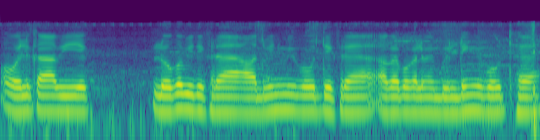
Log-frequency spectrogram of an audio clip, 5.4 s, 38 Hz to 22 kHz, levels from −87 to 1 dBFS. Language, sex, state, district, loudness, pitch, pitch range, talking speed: Hindi, male, Bihar, West Champaran, -15 LUFS, 140 Hz, 140-145 Hz, 235 wpm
